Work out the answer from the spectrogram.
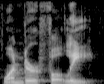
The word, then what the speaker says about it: wonderfully: is three syllables but if I put ly after it then it's wonderfully see it changes to three syllables it's not wonderfully we don't make it for when you put Le after these words so when you see f u l l y don't pronounce that U shorten the word and make it three syllables like masterfully beautifully now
